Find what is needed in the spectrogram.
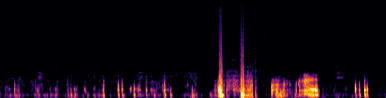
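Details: Healthy male's stomach, described as loud in person: low irregular gurgles and squelches building to loud rumbling growls; stomach growling, normal bowel sounds of a healthy digestive system.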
